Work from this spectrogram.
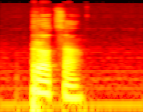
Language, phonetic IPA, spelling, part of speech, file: Polish, [ˈprɔt͡sa], proca, noun, Pl-proca.ogg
